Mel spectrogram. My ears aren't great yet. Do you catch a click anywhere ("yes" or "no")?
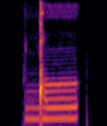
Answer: yes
